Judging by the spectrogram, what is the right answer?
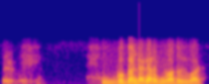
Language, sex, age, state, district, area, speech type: Kashmiri, male, 30-45, Jammu and Kashmir, Budgam, rural, conversation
